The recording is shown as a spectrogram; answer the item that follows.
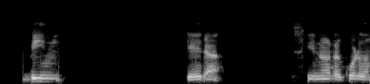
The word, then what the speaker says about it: Wien: Y se pronuncia Wien como el tenista que perdió con Schwarzman se llama Dominique Thiem.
